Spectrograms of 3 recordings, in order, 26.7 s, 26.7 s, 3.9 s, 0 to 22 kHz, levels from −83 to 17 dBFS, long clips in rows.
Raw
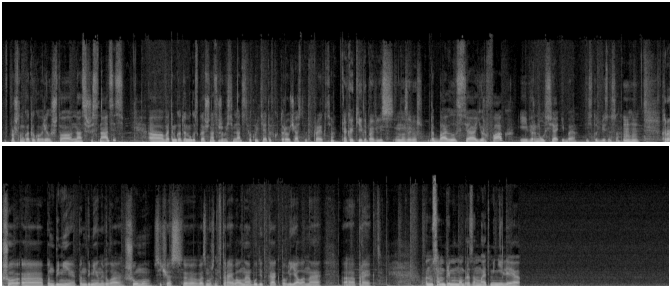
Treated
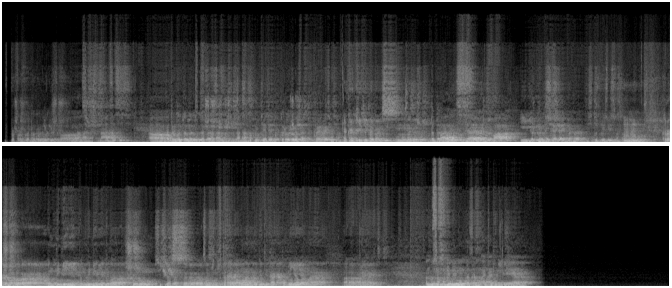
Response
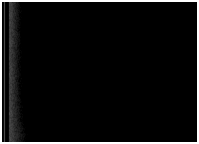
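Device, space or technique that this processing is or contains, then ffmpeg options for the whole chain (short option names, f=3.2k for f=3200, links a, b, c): speakerphone in a meeting room: -filter_complex "[1:a]atrim=start_sample=2205[a];[0:a][a]afir=irnorm=-1:irlink=0,asplit=2[b][c];[c]adelay=130,highpass=300,lowpass=3.4k,asoftclip=type=hard:threshold=-18.5dB,volume=-8dB[d];[b][d]amix=inputs=2:normalize=0,dynaudnorm=f=340:g=17:m=14dB,agate=range=-17dB:threshold=-40dB:ratio=16:detection=peak,volume=-1dB" -ar 48000 -c:a libopus -b:a 24k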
